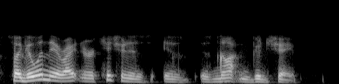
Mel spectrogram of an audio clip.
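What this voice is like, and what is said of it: Boston accent. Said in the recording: “you got a funny accent. Where are you from? I said, oh, I'm from Boston.”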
